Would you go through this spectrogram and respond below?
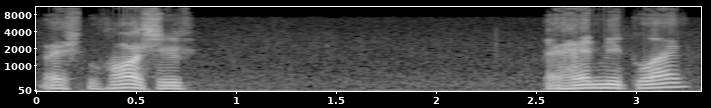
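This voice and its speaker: An actor playing a deferential, plaintive frontier deputy with a rural American Western drawl, in old radio drama style. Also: male voice, mid-range voice, slow, gravelly. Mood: tense, hushed. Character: folksy, anxious, deferential deputy of a frontier marshal. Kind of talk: 1950s radio drama acting.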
